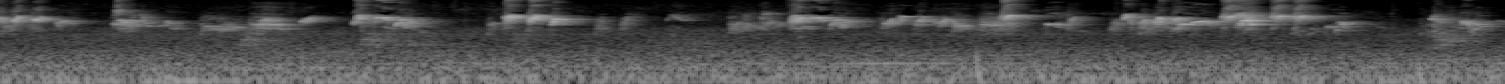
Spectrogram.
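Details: Continuous doubled-style singing from a red-whiskered bulbul: lively warbled whistle phrases come in quick bursts roughly every second, some sharp and rising, others rolling and falling, with faint background hiss.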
